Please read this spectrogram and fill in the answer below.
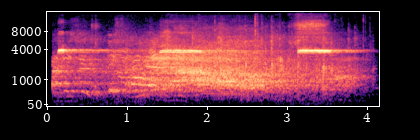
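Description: Football referee's whistle blown in three blasts, each a little longer than the one before, the signal for the end of the match, over players' shouts and crowd noise.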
